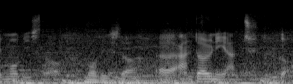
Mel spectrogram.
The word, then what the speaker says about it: Movistar: So the British say movie star, but there's no E, so they say Movi Star.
